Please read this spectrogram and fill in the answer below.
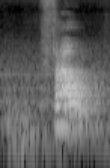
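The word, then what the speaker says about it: frá: La A con tilde es un diptongo, es Ajá.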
